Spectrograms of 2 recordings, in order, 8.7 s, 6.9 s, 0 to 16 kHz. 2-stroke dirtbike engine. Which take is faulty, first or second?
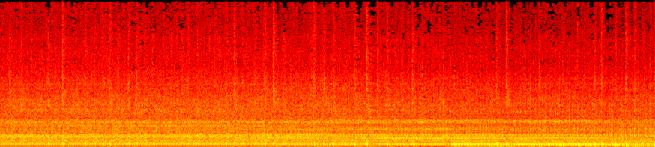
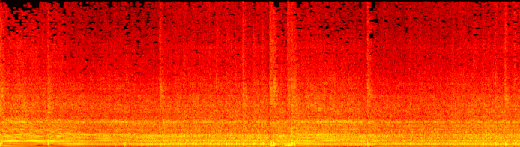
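second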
